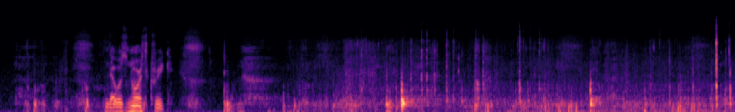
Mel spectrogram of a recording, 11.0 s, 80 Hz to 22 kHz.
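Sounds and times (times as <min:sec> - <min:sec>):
bike rattling and knocking: 0:03.4 - 0:11.0
bike tyres rumbling on dirt: 0:03.4 - 0:11.0.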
